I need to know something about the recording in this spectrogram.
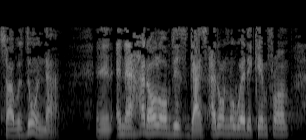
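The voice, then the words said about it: African accent. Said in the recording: “one of them heard my accent. He said, Are you from Africa? ... I said, Yeah, I'm from Africa.”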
